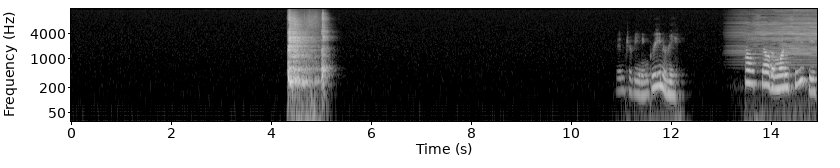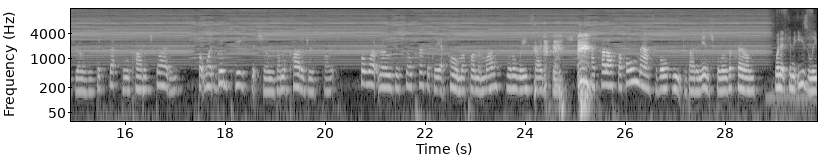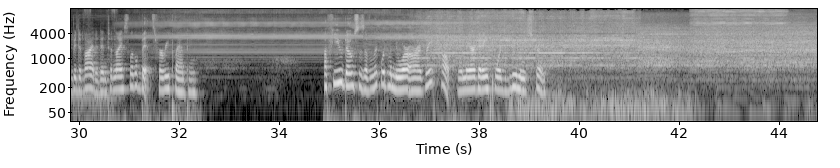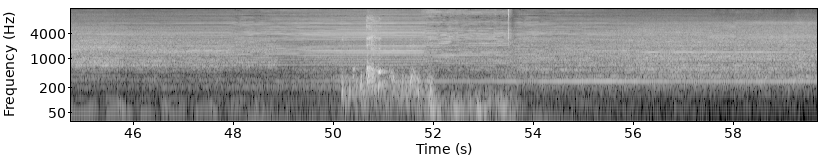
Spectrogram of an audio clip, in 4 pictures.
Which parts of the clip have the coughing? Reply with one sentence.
You can hear the coughing from 4.3 to 5.2 s, from 24.1 to 25.4 s and from 50.1 to 52.0 s.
